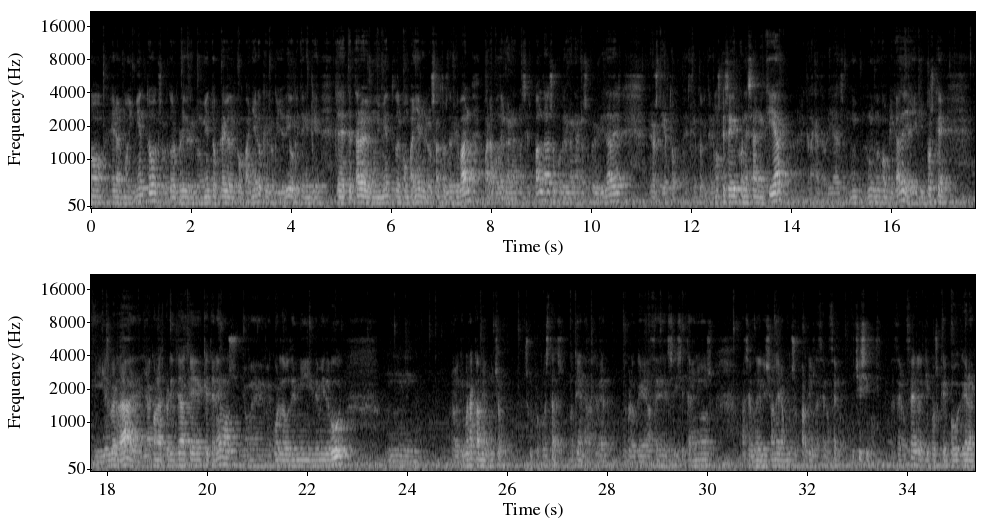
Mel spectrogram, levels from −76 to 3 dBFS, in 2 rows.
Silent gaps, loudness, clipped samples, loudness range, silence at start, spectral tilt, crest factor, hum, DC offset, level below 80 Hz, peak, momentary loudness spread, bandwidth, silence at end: none; -29 LUFS; under 0.1%; 6 LU; 0 s; -6 dB/octave; 22 dB; none; under 0.1%; -46 dBFS; -8 dBFS; 12 LU; 16 kHz; 0 s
